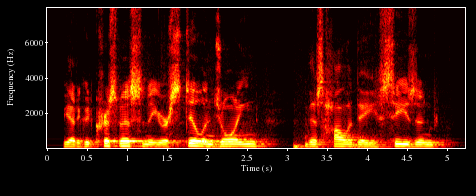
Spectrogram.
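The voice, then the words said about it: Voice strained by illness. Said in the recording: “apologize for my voice this morning. My cough, I'm sure that's coming.”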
